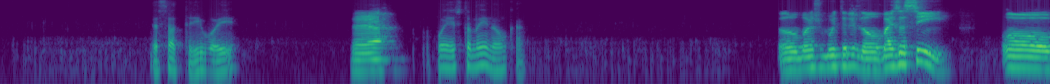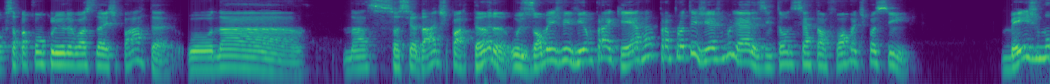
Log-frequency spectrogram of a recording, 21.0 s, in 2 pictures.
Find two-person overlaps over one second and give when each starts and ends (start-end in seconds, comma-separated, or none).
none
